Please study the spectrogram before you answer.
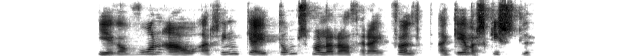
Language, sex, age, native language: Icelandic, female, 40-49, Icelandic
